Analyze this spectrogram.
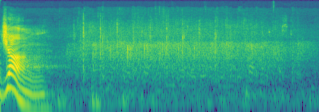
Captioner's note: audience applauding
